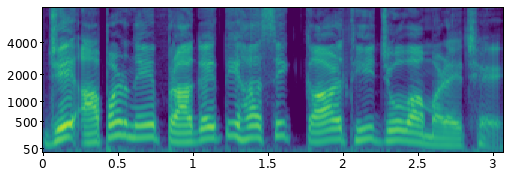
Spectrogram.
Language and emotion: Gujarati, neutral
